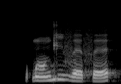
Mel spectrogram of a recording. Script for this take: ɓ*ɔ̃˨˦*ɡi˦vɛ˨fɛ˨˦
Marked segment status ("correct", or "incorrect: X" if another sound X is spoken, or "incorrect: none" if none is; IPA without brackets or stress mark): correct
